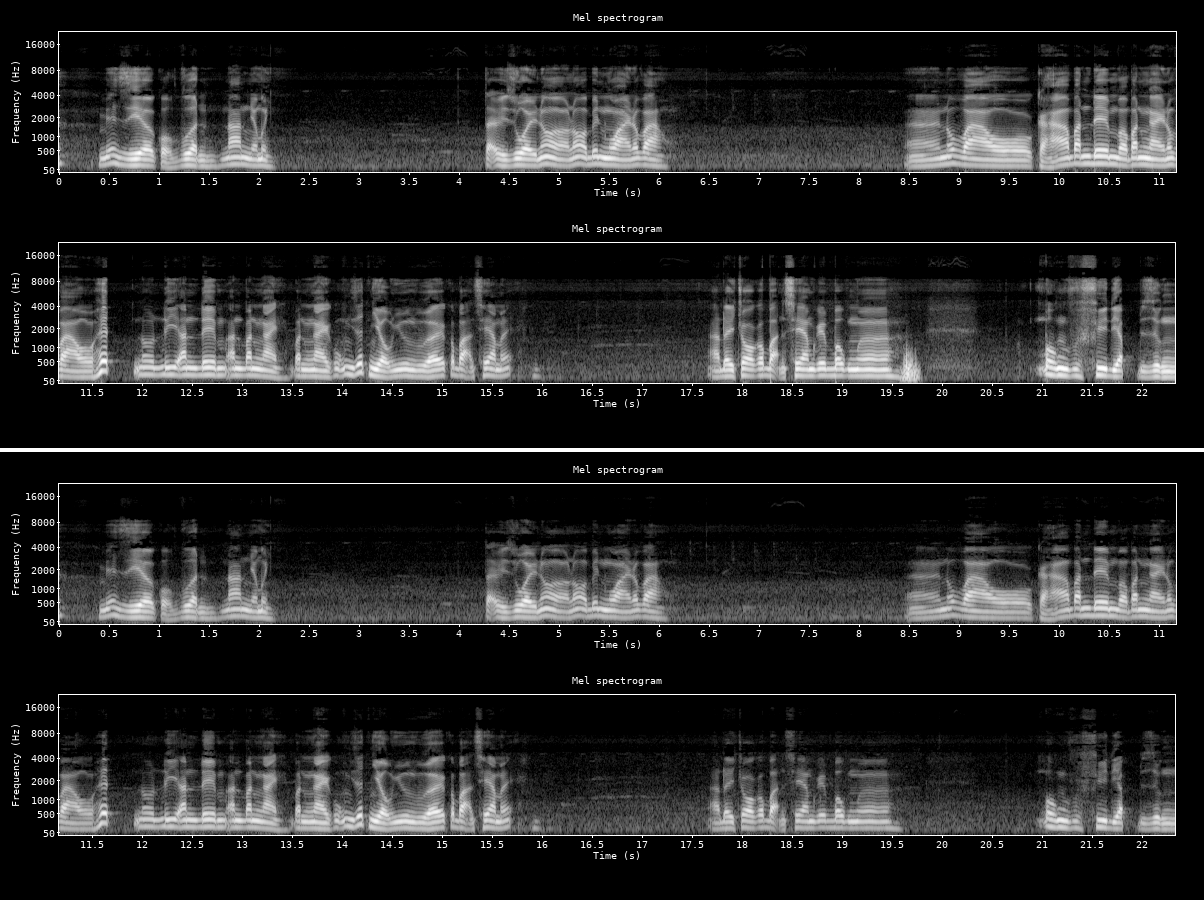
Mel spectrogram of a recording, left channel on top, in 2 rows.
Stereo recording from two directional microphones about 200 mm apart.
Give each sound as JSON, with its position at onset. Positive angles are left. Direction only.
{"t": 0.0, "sound": "a man's voice", "side_deg": 15}
{"t": 4.2, "sound": "speech", "side_deg": 20}
{"t": 8.5, "sound": "speech", "side_deg": 25}
{"t": 12.0, "sound": "a man's voice", "side_deg": 10}
{"t": 17.6, "sound": "speech", "side_deg": 30}
{"t": 20.9, "sound": "speech", "side_deg": 55}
